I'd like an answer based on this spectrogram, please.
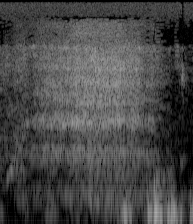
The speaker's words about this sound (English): Big breath.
